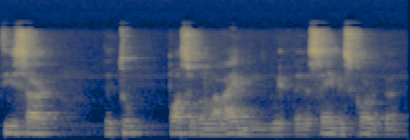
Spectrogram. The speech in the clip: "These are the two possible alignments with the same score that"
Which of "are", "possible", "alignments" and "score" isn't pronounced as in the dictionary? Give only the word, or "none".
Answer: alignments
